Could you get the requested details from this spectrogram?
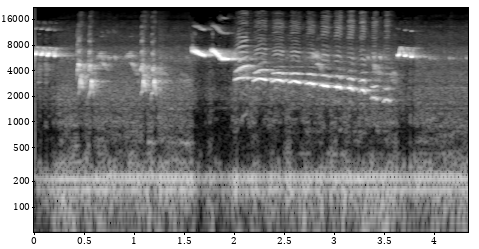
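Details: Blue flycatcher, a kept tledekan Merapi, sings at night: a few high chips, then a long sweet whistle that slowly descends, ending with a bright high note. A faint low hum continues.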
